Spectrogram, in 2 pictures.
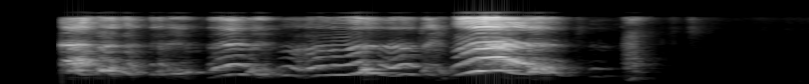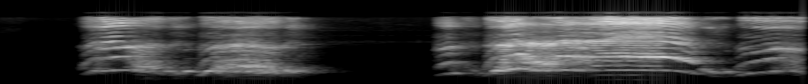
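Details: Angry baby crying sound effect: loud, strained infant crying in repeated bursts with pauses for breath, a vigorous angry cry.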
